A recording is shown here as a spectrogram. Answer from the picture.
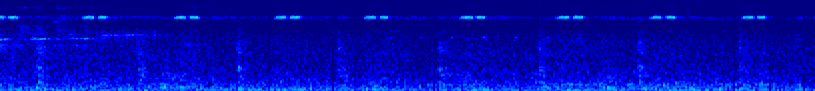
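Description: Near silence with faint insect chirping: a quick high double chirp repeating about once a second.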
